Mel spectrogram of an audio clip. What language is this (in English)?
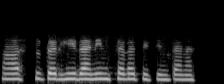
Sanskrit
